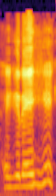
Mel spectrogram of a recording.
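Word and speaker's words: Grease: Grace es que se pronuncia de grasa.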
